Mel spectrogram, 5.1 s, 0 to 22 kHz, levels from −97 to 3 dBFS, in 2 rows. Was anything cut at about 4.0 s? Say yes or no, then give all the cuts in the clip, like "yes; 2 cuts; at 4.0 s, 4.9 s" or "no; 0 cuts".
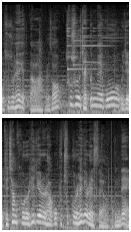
no; 0 cuts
